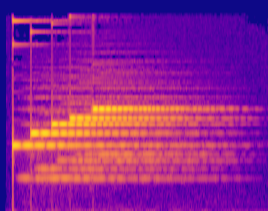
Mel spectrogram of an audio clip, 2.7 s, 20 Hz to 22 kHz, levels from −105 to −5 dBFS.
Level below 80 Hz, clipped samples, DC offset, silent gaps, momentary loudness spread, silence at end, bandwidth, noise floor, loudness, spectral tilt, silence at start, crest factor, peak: -72 dBFS; under 0.1%; under 0.1%; none; 18 LU; 0.45 s; 16.5 kHz; -48 dBFS; -15 LUFS; 2 dB/octave; 0.1 s; 16 dB; -4 dBFS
